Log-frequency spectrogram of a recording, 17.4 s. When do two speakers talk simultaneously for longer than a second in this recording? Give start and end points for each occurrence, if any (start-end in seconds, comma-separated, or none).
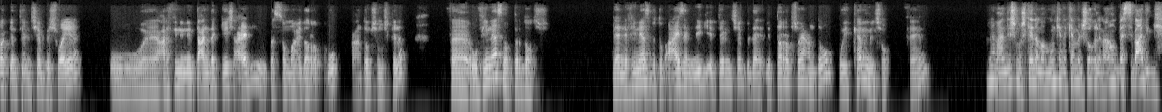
none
